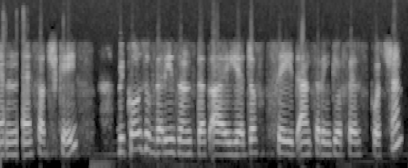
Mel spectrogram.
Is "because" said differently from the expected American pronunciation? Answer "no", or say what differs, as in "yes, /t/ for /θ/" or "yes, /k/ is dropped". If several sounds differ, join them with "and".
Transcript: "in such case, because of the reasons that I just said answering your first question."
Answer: no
